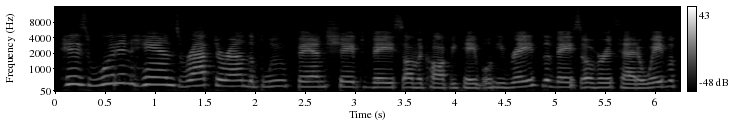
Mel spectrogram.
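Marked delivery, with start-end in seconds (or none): none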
